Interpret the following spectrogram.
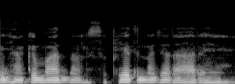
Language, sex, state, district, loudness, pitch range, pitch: Hindi, male, Jharkhand, Palamu, -19 LUFS, 95-105 Hz, 100 Hz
